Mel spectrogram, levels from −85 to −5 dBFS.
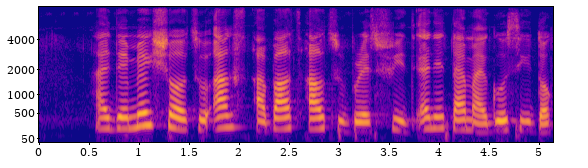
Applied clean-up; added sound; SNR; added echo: none; none; none; none.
